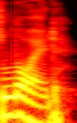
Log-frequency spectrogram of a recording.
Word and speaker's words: QX: He wanted to change his middle name to QX, but it would be pronounced Lloyd.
